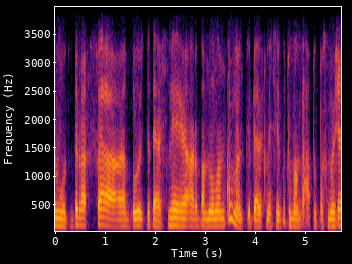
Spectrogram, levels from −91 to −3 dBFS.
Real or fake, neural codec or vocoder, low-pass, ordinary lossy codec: fake; autoencoder, 22.05 kHz, a latent of 192 numbers a frame, VITS, trained on one speaker; 3.6 kHz; Opus, 16 kbps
